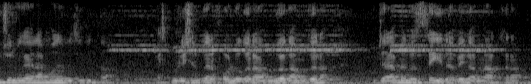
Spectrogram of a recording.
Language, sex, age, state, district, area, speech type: Dogri, male, 30-45, Jammu and Kashmir, Kathua, rural, spontaneous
